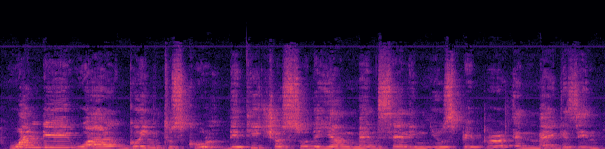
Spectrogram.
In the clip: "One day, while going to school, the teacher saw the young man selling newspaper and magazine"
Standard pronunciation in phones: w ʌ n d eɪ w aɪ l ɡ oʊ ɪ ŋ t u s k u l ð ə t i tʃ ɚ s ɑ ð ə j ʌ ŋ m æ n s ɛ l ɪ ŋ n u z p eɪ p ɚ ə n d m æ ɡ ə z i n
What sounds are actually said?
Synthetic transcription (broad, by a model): w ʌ n d eɪ w aɪ l ɡ oʊ ɪ ŋ t u s k u l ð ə t i tʃ ɚ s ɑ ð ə j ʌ ŋ m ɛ n s ɛ l ɪ ŋ n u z p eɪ p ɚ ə n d m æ ɡ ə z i n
